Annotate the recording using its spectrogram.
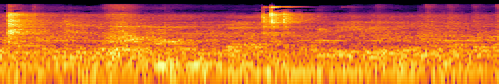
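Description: Weight stack of a multi-station chest-press machine clinking during a press rep: a metallic clink at the start and a second, sharper one with a brief high ring about a second and a half in.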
